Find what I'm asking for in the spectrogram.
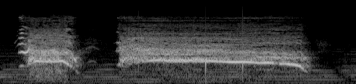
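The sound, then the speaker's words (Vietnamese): Shrill, frightened human screaming, like a cry for help at night: a short scream followed by a much longer, sustained one, loud and piercing, each dropping slightly in pitch as it ends. “Nhân và ông Đại nghe thấy tiếng hoảng sợ kêu gào, âm thanh the thé như cầu cứu vang lên giữa đêm khuya.”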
